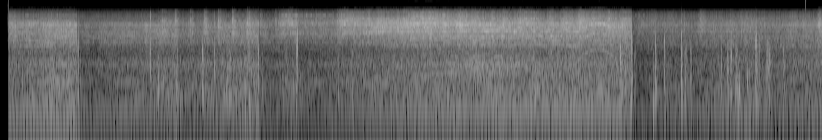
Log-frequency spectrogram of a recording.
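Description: A car driving at road speed, heard from inside the cabin: a steady low engine and road hum under a wide rush of road noise, with a few light clicks and knocks, and a brief dip in loudness about six seconds in.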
